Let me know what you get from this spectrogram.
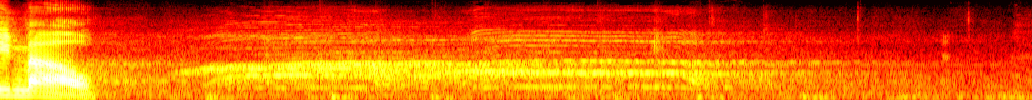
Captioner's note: crowd cheers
